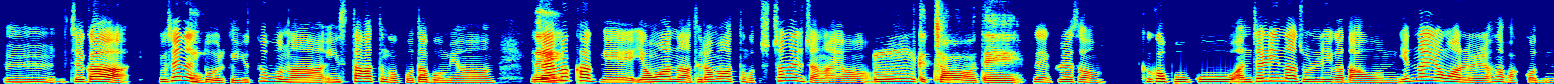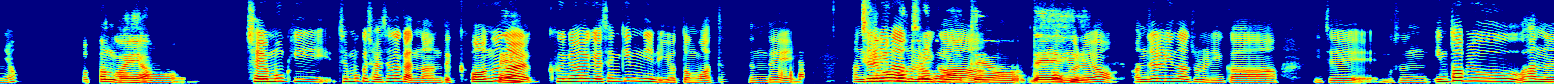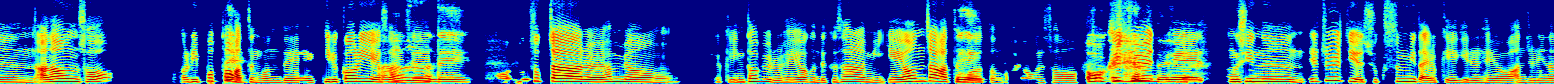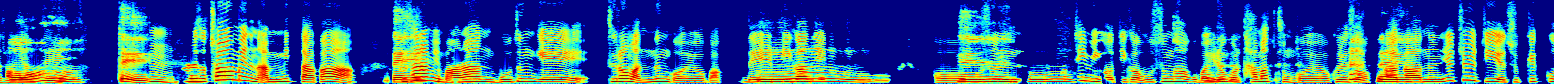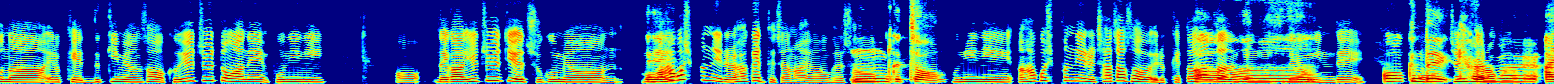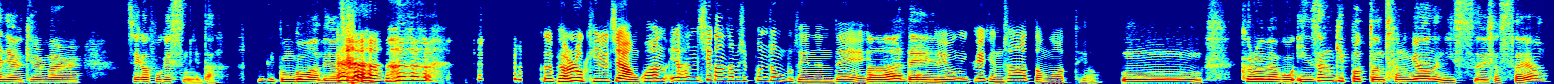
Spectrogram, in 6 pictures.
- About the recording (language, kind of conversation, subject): Korean, unstructured, 최근에 본 영화 중에서 특히 기억에 남는 작품이 있나요?
- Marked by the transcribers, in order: other background noise; laughing while speaking: "그래요?"; background speech; tapping; laugh; drawn out: "결말"; laugh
